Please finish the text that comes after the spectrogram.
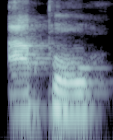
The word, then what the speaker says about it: Apple: We say Apple, Nike, all these types of things. Yeah. So your pronunciation of Apple was a little bit more ah. We want to use that ah.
